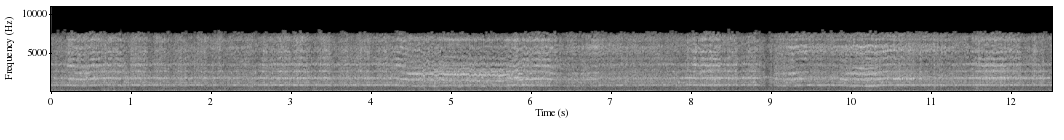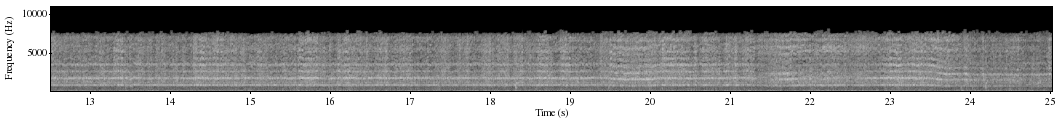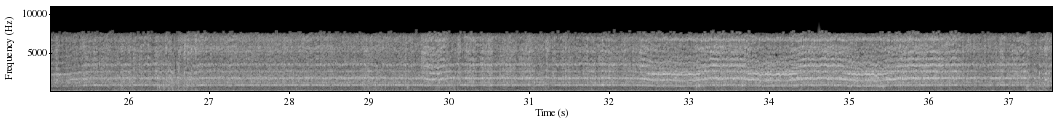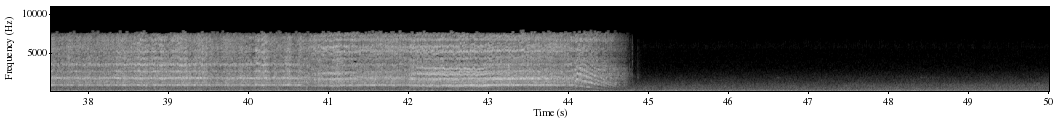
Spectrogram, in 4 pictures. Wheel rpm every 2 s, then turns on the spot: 230, 230, 220, 220, 230, 230, 230, 230, 230, 230, 230, 220, 210, 230, 230, 230, 220, 220, 230, 230, 230, 210, 30, 0, 0.
none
